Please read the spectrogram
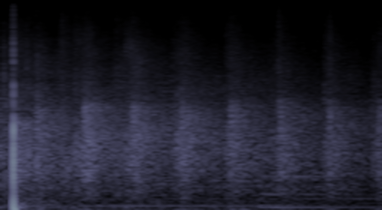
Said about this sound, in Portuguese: Dá um aplauso aí.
